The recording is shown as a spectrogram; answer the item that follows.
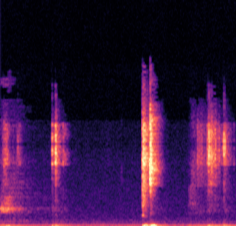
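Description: Two faint clicks from computer input, a soft one about half a second in and a louder, sharper one about a second and a half in.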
